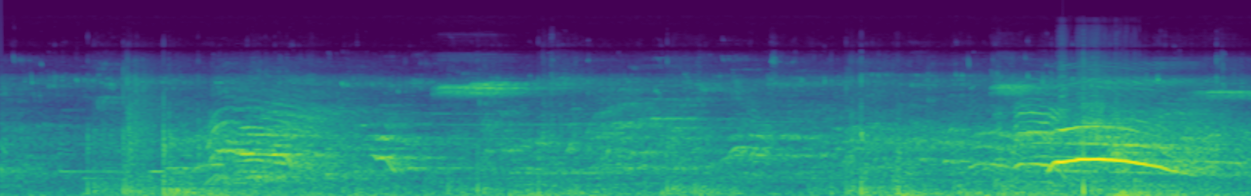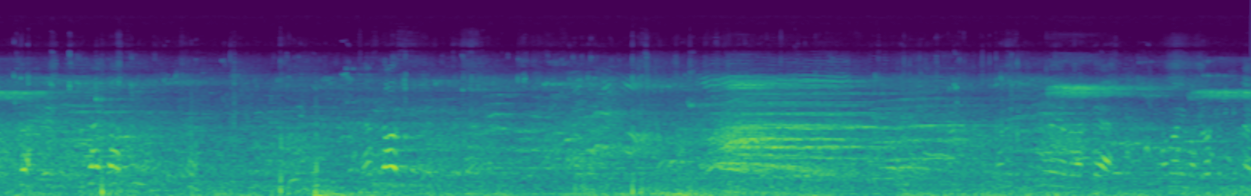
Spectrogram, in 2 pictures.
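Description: Gymnasium ambience during a volleyball game: players' voices and calls echoing in the hall, with thuds of a ball on the wooden floor. One loud drawn-out call rises and falls about ten seconds in.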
